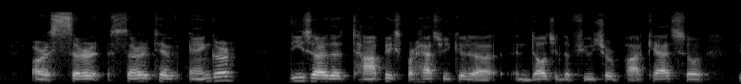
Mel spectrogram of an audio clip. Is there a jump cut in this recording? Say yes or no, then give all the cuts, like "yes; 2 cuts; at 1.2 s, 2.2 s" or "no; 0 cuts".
no; 0 cuts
